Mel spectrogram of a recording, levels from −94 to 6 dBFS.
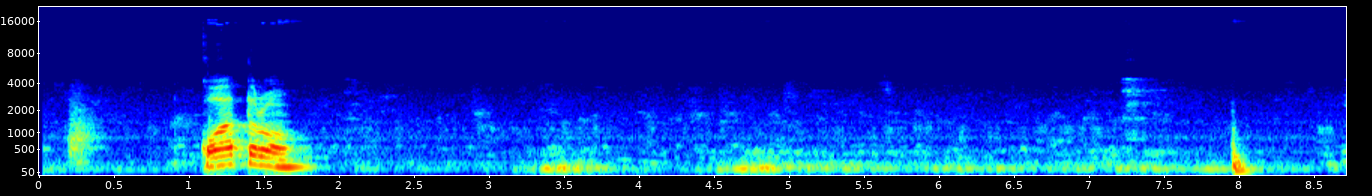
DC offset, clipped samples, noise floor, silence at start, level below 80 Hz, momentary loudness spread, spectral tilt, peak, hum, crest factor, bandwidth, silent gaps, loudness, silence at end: under 0.1%; under 0.1%; -58 dBFS; 0.2 s; -48 dBFS; 28 LU; -12.5 dB/octave; -2 dBFS; none; 20 dB; 4.4 kHz; none; -15 LUFS; 0.65 s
